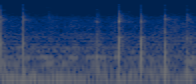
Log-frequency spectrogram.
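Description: A bamboo lid, taken off a large candle jar, is tapped six times to show it is solid wood, giving short, sharp knocks with a bright click and almost no ring. Music plays underneath. The lid is very sturdy and has a seal that keeps the jar airtight.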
